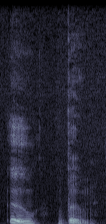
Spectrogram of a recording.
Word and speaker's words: Ubuntu: in case you're wondering who boomed to is a South African word that captures the spirit of humanity and sharing with the pronunciation being ooh boom - as you can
